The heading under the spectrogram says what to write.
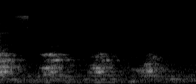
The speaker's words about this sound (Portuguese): O cachorro não vai parar de latir, mas vamos lá.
